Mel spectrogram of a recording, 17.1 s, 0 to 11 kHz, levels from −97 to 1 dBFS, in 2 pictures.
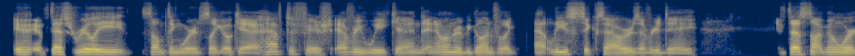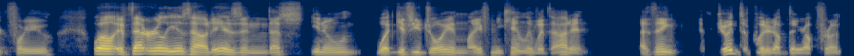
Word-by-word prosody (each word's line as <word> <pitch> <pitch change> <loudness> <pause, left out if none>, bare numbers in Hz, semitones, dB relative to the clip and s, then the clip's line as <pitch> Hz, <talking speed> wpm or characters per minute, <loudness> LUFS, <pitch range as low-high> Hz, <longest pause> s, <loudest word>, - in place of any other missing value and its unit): i - - +4
if 120 - -1
that's 135 -2 +2
really 130 -3 +4
something 125 -2 -4
where 115 -1 -1
it's 110 - -5
like, 110 -1 -2
"Okay, 115 -2 0
I 105 - +1
have 145 +6 -3
to 150 - -7
fish 115 -5 -5
every 125 +3 -1
weekend 115 -1 -4
and 110 0 -1
I - - -3
want 130 +1 0
to 125 - 0
be 120 - -5
gone 125 0 -2
for, 115 0 -7
like, 105 -2 -4 0.2
at 115 - -3
least 130 -1 0
6 130 -1 -3
hours 120 -1 0
every 120 +2 -3
day. 105 -1 -6 0.8
If - - -12
that's 130 0 +5
not 125 -3 0
gonna 130 -1 -1
work 125 -2 0
for 110 - -6
you" 105 +3 -5 0.4
Well, 155 -2 +10
if 150 -3 +4
that 165 0 +8
really 160 -1 +5
is 155 -2 +2
how 135 -4 +5
it 120 - -1
is 130 -5 +3
and 110 -1 -5
that's, 120 +1 -4
you 140 - -2
know, 125 0 -4 0.2
what 120 -2 +1
gives 125 0 0
you 130 - +1
joy 120 +4 0
in 110 -3 -4
life 110 0 -3
and 110 - -8
you 110 - -8
can't 125 -2 -3
live 115 - -5
without 105 - -1
it, - - -2 0.5
I - - -2
think 135 -3 +1 0.2
it's - - -21
good - - +4
to - - -8
put 115 -1 0
it 110 - -1
up 105 - -3
there 105 - -3
upfront. 105 -2 -8
120 Hz, 245 wpm, -25 LUFS, 110-130 Hz, 0.8 s, Well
